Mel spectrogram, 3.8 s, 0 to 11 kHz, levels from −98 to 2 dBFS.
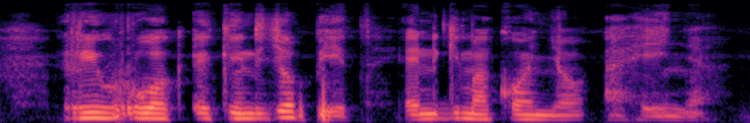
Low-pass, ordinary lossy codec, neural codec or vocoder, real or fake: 9.9 kHz; AAC, 64 kbps; vocoder, 44.1 kHz, 128 mel bands, Pupu-Vocoder; fake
